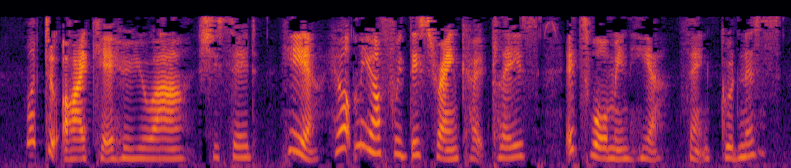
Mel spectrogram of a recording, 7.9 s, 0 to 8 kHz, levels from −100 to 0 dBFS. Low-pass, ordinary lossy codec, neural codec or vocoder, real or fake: 7.2 kHz; MP3, 24 kbps; none; real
